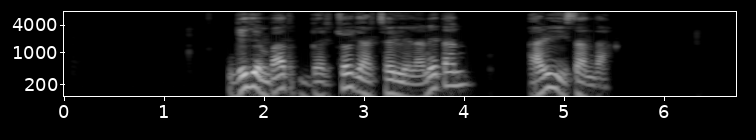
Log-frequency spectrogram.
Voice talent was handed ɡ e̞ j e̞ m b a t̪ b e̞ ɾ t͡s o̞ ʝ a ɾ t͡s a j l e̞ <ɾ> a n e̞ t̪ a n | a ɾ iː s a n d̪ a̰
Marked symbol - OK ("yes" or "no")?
no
